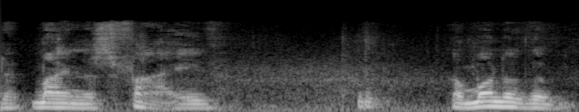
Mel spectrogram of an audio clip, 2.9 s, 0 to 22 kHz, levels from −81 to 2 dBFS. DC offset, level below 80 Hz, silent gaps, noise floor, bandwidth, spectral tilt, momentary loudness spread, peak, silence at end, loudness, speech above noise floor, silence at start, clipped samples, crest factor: under 0.1%; -46 dBFS; none; -40 dBFS; 11.5 kHz; -7 dB/octave; 22 LU; -6 dBFS; 0 s; -22 LUFS; 20 dB; 0 s; under 0.1%; 16 dB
